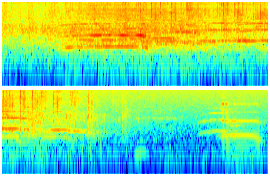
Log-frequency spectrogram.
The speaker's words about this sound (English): was met by a standing ovation, an exuberant crowd at the Music Hall in Portsmouth, when she stepped out to read from M Train.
